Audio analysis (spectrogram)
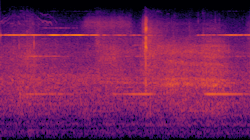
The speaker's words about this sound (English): I know it's very distracting because there's beeping outside.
